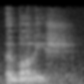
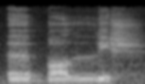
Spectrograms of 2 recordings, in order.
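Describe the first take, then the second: First: Said in the usual way. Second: "Abolish" slow, each syllable held. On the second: Shown as a demonstration. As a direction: stretch "Abolish" out for learners. Teacher slows word into syllables.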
